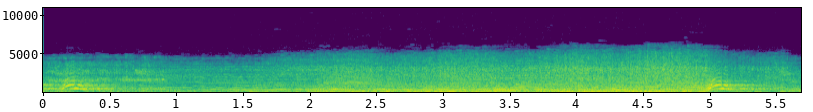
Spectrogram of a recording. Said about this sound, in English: Am I hearing things? The other man had a hunting dog.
